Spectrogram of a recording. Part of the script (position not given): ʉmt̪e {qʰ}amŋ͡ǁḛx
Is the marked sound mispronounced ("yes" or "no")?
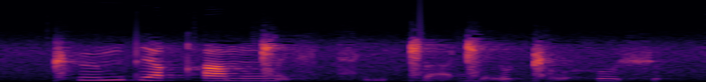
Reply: no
